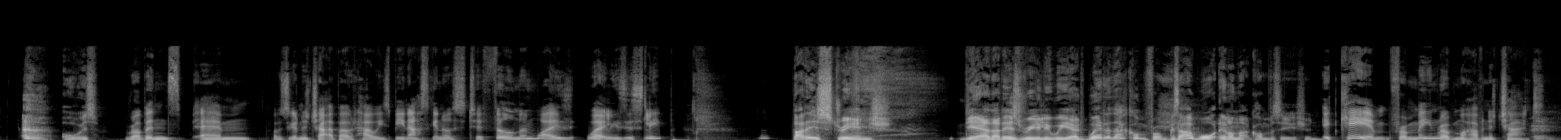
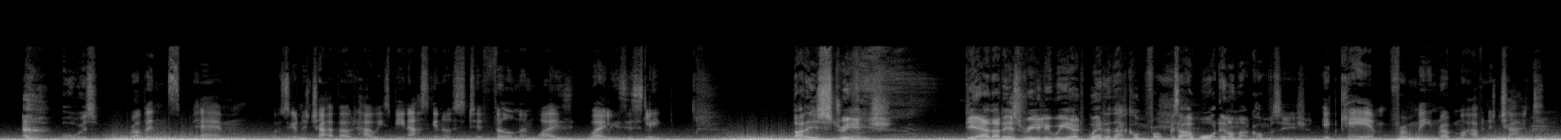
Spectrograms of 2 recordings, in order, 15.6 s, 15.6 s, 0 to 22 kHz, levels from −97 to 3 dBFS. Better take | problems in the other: first | wind noise on the microphone; heavy; 4 dB below the speech

